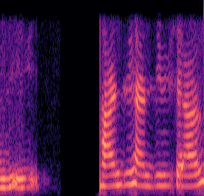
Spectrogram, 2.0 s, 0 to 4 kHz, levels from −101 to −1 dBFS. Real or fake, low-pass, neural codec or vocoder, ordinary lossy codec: real; 3.6 kHz; none; none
